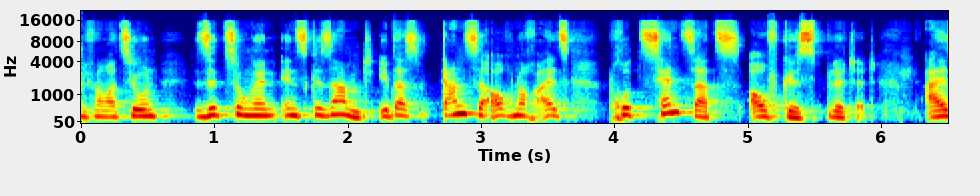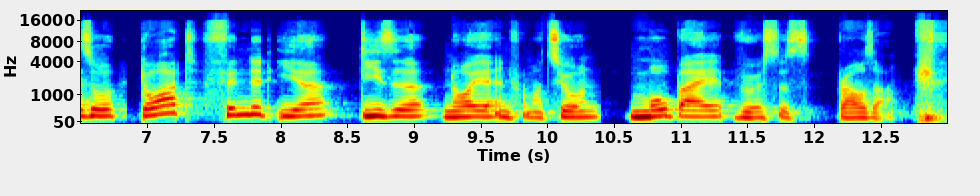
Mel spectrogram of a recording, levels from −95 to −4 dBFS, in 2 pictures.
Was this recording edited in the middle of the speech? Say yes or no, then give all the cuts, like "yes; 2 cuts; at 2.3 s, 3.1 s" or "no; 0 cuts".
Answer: yes; 4 cuts; at 2.3 s, 5.0 s, 6.8 s, 10.4 s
